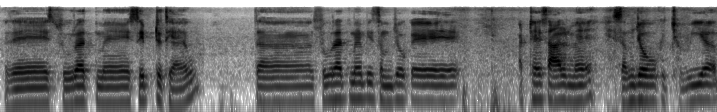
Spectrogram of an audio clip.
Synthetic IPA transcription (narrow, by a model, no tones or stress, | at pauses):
zesuːɾət̪mẽsɪpʈt̪ʰiaːjo | t̪ɐsuːɾət̪mẽbɪsɐmd͡ʑʱoke | ɐʈʰesaːlmẽsɐmd͡ʑʱoket͡ɕʰɐʋiː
